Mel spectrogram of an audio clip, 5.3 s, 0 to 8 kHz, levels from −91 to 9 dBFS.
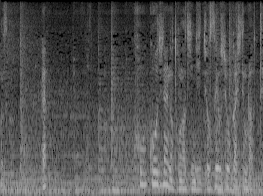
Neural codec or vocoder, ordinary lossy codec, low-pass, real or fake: none; none; none; real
